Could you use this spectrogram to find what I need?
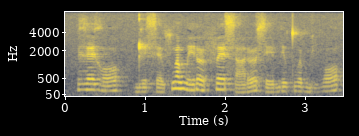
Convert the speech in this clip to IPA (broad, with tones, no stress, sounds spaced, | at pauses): ɣ ɛ˥ ɣ ɔ˧˥ | ɖ e˩ s ɛ˩ sʷ a˥ w e˧˥ ɾ œ˧ f ɛ˥ s a˩˧ ɾ œ˧˥ s e˩˧ b e˧ tʷ œ˧ b i˩˧ β ɔ˧˥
